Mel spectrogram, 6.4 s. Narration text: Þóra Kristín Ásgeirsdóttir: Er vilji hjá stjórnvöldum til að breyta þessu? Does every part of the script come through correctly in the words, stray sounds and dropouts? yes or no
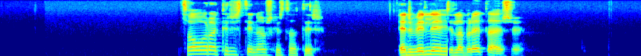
no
